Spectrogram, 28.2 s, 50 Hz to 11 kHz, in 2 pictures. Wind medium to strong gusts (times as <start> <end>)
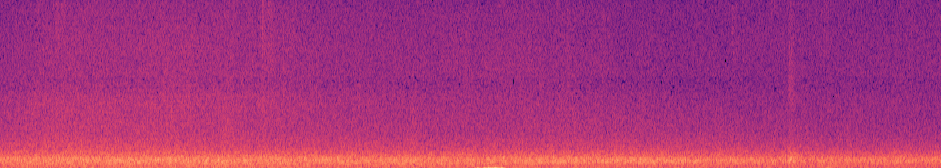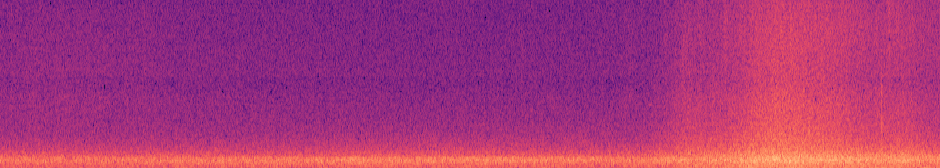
0.4 9.4, 15.2 28.2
